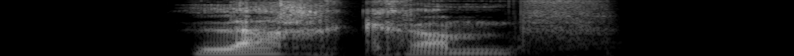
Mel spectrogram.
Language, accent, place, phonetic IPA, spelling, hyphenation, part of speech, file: German, Germany, Berlin, [ˈlaxˌkʁamp͡f], Lachkrampf, Lach‧krampf, noun, De-Lachkrampf.ogg
- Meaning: laughing fit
